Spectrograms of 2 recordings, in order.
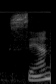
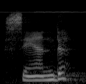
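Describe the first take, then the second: First: The final d sound is dropped. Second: The final d sound is pronounced.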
